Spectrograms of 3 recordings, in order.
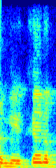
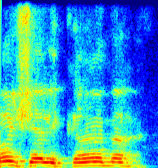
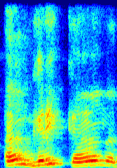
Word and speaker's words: anglicana: As pessoas chamam angelicana, né? E aí, quando vai falar episcopal, uma pessoa falou psicopata. Então, são coisas que a gente... anglicana também existe essa pronúncia, essa dificuldade com o L da igreja anglicana.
